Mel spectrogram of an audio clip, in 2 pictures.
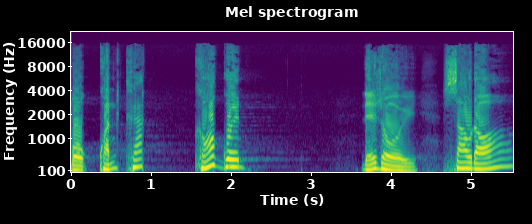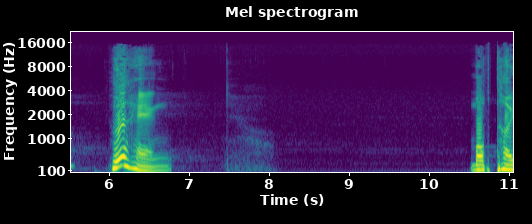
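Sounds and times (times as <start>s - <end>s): soft breath: 4.4s - 4.7s, 7.4s - 8.2s.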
